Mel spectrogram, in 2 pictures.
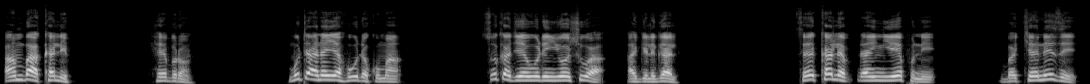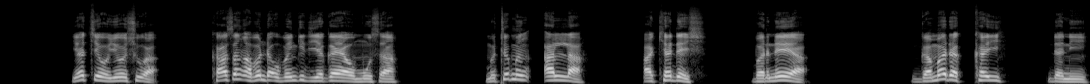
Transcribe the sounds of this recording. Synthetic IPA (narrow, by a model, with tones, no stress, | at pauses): ʔa˦mbaː˦˨kɐ˦lɪ˨ɸ̚ | hɛ˦bɾɔ̰˨n | mʊ˦taː˨nɛ˦ɲja˨ɦu˦daː˨kʷʊ˦ma˦ | sʊ˦ka˨d͡ʒeː˦wʊ˦ɽɪ˦ɲjoː˦ʃʊ˦waː˨ | ʔa˨ɡʲɪ˨lɡɐ˦˨l | sa˦jkɐ˦lɪ˨p̚ɗɐ˦ɲjeː˦ɸu˨neː˨ | bɐ˨kʲe˦ne˦ze˨ | jaː˦t͡ʃeː˦˨wa˨joː˦ʃʊ˦wa̰ː˨ | kaː˦sɐ˦ŋʔa˨bɪ˦nda˨ʔʊ˨bɐ˦ŋɡʲɪ˦d͡ʒiː˨jaː˦ɡɐ˦jaː˨wa˦muː˦saː˦ | mʊ˨tʊ˦mɪ˨ŋʔa˦lːa˨h | ʔa˨kʲɛ˦dɛ˨ʃ | bɐ˨ɾneː˦ja˨ | ɡɐ˨me˦da˨ka˦j | da˨niː˦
